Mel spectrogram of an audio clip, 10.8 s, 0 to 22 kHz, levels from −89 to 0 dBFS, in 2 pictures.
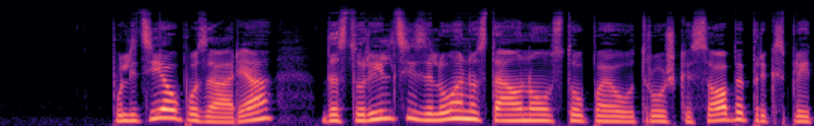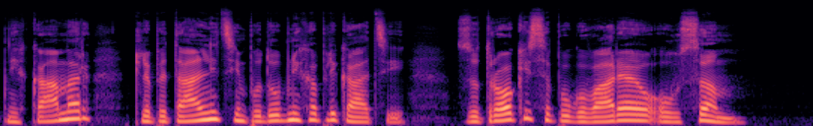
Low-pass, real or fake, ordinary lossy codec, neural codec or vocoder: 19.8 kHz; real; none; none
